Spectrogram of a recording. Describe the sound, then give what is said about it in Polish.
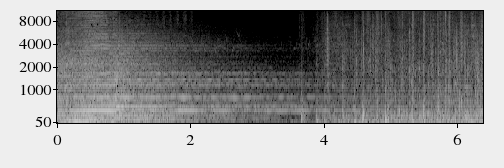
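Hooves clip-clop as a horse-drawn wagon travels, a faint, irregular run of light knocks and clicks that emerges after a droning tone fades away. “Kołysanie wozu było jedynym czynnikiem, który w pewnym sensie uspokajał Annę w tej nieznośnej podróży.”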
